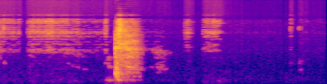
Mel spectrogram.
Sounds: Sneeze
